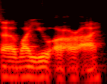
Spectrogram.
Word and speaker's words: Urry: spelled phonetically correct there, so it's Yurri.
